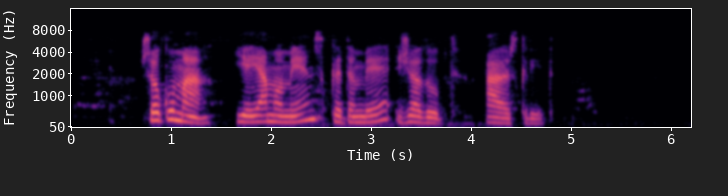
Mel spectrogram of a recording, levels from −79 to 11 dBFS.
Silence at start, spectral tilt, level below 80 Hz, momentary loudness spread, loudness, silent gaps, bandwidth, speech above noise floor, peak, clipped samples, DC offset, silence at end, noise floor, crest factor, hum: 0.7 s; -4 dB/octave; -66 dBFS; 15 LU; -20 LUFS; none; 8 kHz; 54 dB; -2 dBFS; under 0.1%; under 0.1%; 1.5 s; -75 dBFS; 20 dB; none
